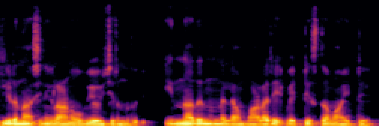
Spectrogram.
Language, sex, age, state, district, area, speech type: Malayalam, male, 60+, Kerala, Palakkad, rural, spontaneous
